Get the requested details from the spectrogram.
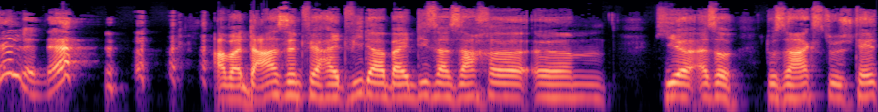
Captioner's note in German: gelächter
